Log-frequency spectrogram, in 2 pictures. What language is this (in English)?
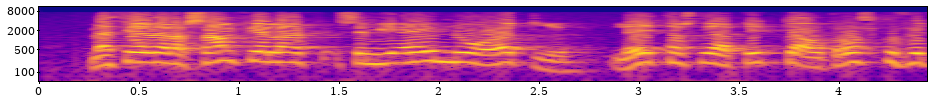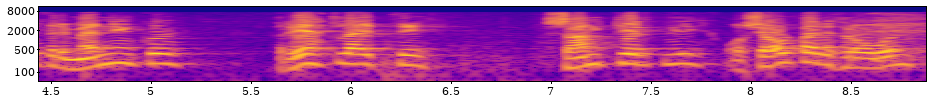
Icelandic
